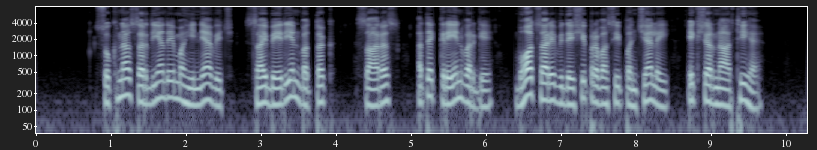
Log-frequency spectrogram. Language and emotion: Punjabi, neutral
